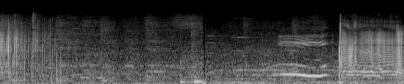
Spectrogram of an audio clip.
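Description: Prank fart noise from a hand-held fart-making toy: a long, loud, buzzing fart with a wobbling pitch near the end, after a shorter one right at the start.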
